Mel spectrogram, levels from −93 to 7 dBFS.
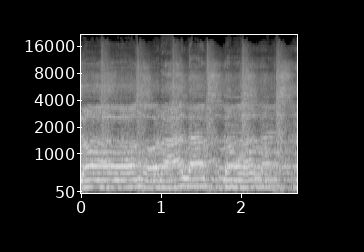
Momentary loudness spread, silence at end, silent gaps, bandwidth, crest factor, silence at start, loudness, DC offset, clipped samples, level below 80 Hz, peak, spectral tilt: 3 LU; 0 s; none; 19.5 kHz; 12 dB; 0 s; -12 LUFS; under 0.1%; under 0.1%; -54 dBFS; 0 dBFS; -4 dB/octave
